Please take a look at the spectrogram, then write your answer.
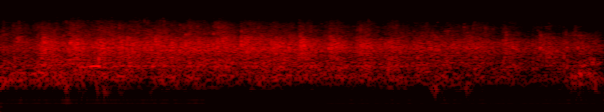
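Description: A church congregation applauds after a student's recitation of a poem, a steady, even roar of many clapping hands heard from a moderate distance with no voices.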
